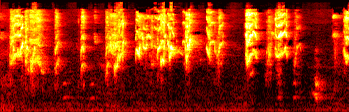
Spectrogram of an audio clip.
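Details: Morning chirping of blue opaline and lutino opaline lovebirds, continuous shrill, grating chirps in quick bunches, with a faint lower squeak near the end.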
